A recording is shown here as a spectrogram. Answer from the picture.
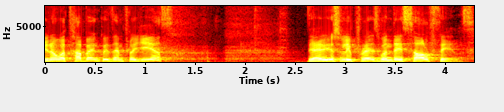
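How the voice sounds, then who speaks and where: A man's high-pitched voice with a Spanish accent. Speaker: conference speaker. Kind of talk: conference talk. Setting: stage with audience. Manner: animated.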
